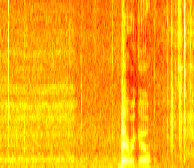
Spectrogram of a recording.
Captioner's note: crap-o-matic begins humming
